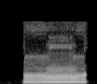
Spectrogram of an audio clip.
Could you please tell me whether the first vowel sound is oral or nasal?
nasal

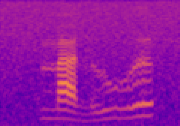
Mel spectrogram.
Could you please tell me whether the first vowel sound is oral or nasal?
oral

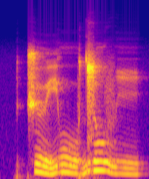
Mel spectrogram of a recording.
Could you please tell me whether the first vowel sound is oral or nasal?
oral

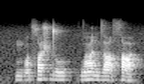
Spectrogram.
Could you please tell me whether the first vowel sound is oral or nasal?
nasal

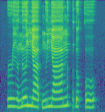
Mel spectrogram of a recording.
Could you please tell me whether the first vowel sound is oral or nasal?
oral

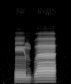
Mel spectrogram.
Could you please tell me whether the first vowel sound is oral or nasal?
nasal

